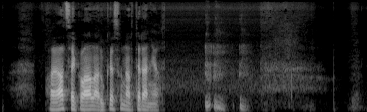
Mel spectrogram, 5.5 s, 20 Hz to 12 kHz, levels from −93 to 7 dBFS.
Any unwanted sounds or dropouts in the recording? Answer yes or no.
yes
